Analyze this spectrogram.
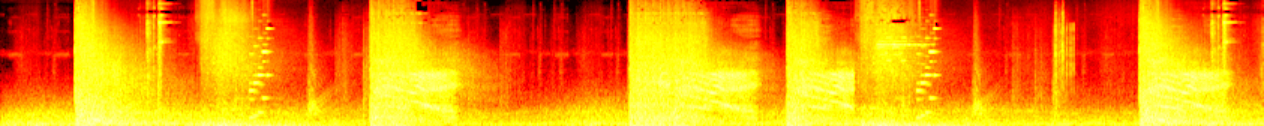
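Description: A rifle fires loud, booming shots that echo away.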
